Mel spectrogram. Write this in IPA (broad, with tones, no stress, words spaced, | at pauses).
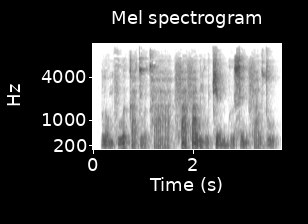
lo˧˩ŋfu˧˥ə̯ ka˩˧t̪u˧˩ə̯t̪ʰaː˧˩ | fa˥˨faː˥˨w juː˩t͡ɕeː˧nbɯː˩˧seː˧˩n fa˩w du˥˨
